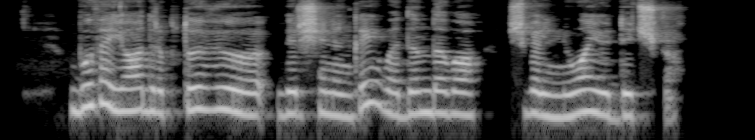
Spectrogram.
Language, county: Lithuanian, Kaunas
